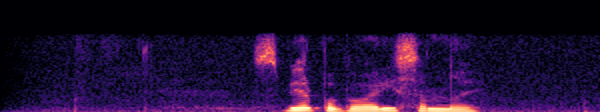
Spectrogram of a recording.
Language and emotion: Russian, neutral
